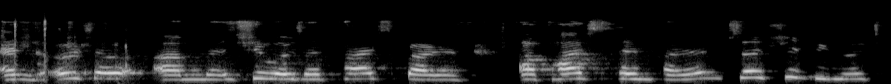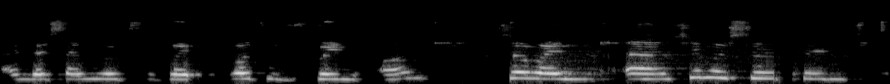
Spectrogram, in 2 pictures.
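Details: Adult woman born with cerebral palsy, real speech in an interview; dysarthria (cerebral palsy).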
